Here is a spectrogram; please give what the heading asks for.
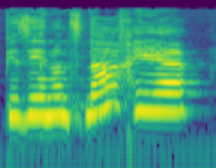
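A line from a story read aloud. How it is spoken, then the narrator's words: Called out. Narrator (German): rief sie den beiden Vögeln zu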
